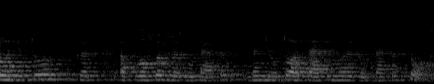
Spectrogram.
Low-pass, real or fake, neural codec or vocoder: 7.2 kHz; real; none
